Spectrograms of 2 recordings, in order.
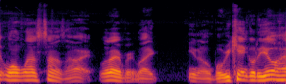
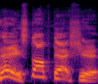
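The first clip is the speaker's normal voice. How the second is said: big voice, much higher; 6 semitones higher than usual. Telling a story, contrasting the tiny voice heard with a big voice. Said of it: "Not a big voice".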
